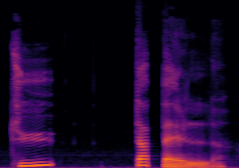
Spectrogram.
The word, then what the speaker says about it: t'appelles: All right, second form, tu t'appelles. Okay, remember, final s not pronounced, tu t'appelle.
